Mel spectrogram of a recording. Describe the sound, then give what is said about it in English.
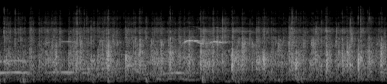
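Church audience applauding to welcome a speaker to the stage, a steady, moderately loud patter of clapping throughout with a couple of brief high whistle-like tones. “So would you just put your hands together and welcome Miss Ramona Hill.”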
